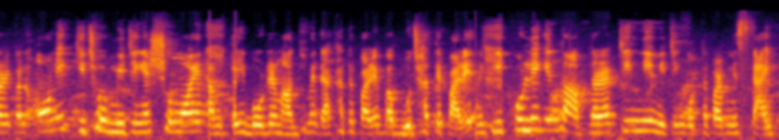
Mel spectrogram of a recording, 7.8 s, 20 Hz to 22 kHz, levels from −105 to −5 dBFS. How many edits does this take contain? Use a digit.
2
